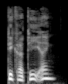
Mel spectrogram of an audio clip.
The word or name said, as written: degradering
